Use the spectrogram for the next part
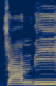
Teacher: पर एक बिंदु है यह चंद्रबिंदु की मात्रा होती है और इसका उच्चारण जो है ना दोस्तों नाक और मुंह के मिलने से होता है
